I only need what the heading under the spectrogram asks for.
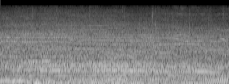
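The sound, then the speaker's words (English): A large church audience screams and cheers at once, a dense, loud roar of many voices that stays steady and continuous, with no single speaker standing out. “I said, get up and scream.”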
